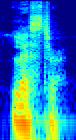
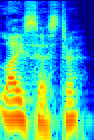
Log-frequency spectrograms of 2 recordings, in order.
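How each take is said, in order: First: The name is shortened to two syllables. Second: The name is said with every written syllable. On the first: The speaker calls it right. "Doesn't make sense" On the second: The speaker calls it wrong. "It's not Leicester"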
